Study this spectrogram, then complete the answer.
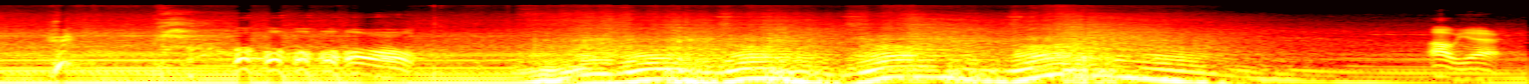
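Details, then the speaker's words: Freshly rebuilt small four-cylinder in Project PP car with custom Milltek exhaust, cold: repeated clean even revs with steady idle between, no rattles, a little smoke out the back; sounds proper. "that sounds proper that nice isn't it yeah yeah yeah not too awful blowing all the out the back of it"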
